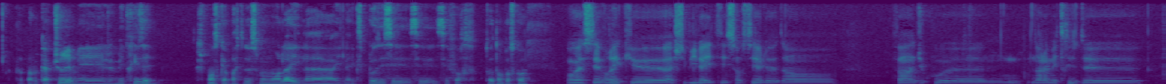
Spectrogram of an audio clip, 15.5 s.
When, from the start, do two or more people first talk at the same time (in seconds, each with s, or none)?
none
